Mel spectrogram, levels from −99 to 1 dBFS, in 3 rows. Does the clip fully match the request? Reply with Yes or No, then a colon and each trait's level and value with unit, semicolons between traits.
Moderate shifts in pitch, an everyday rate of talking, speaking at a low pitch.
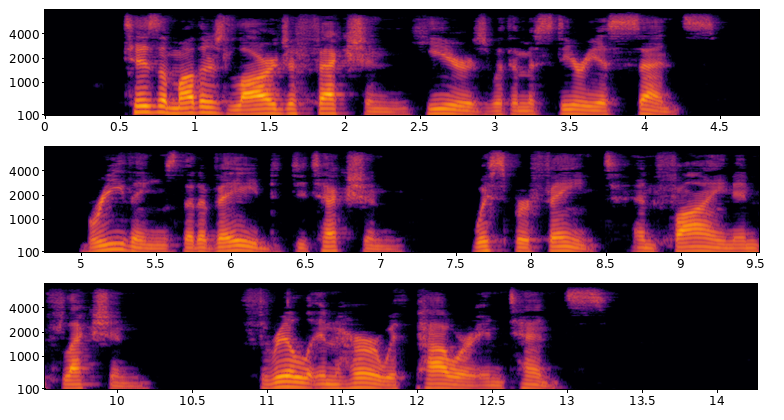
No: average, 4.4 semitones; slow, 115 wpm; low, 110 Hz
